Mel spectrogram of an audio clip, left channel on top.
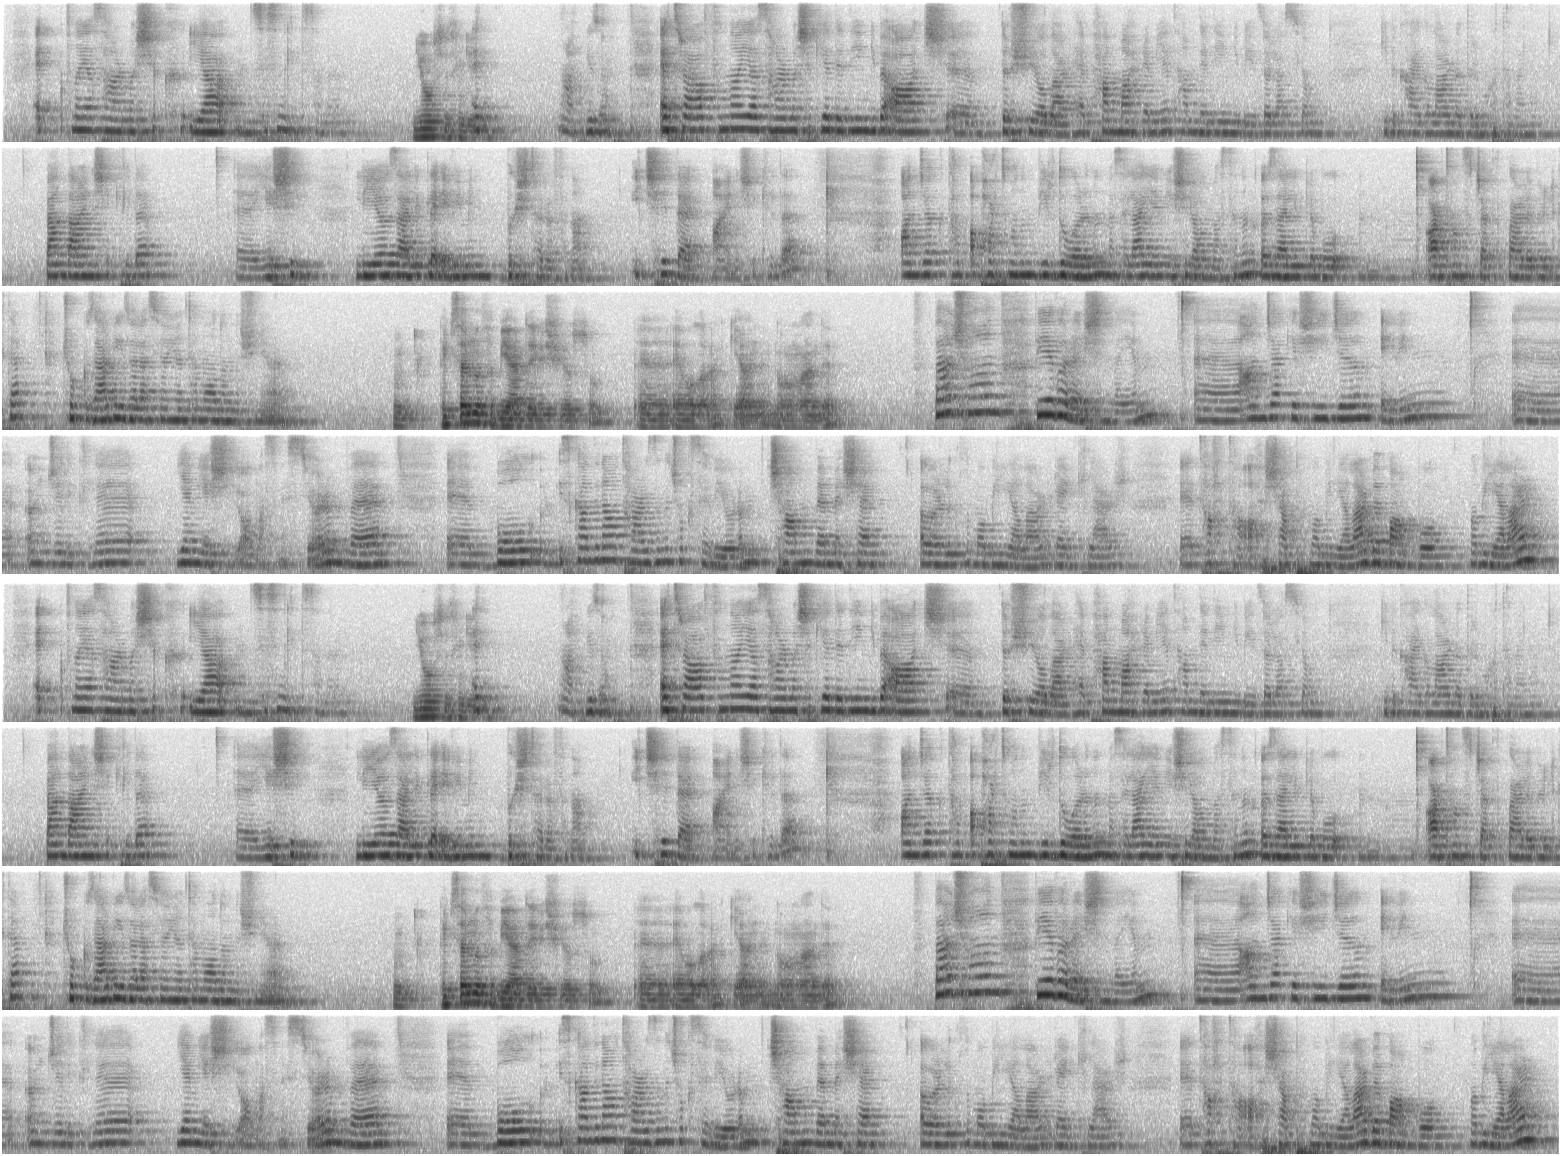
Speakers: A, on the right; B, on the left.
A: etrafına ya sarmaşık ya m, sesim gitti sanırım.
B: Yol sesin geliyor.
A: Et, ay, güzel. Etrafına ya sarmaşık ya dediğin gibi ağaç e, döşüyorlar hep. Hem mahremiyet hem dediğin gibi izolasyon gibi kaygılarladır muhtemelen. Ben de aynı şekilde e, yeşilliği özellikle evimin dış tarafına. İçi de aynı şekilde. Ancak tam apartmanın bir duvarının mesela yemyeşil olmasının özellikle bu ım, artan sıcaklıklarla birlikte çok güzel bir izolasyon yöntemi olduğunu düşünüyorum.
B: Hı. Peki sen nasıl bir yerde yaşıyorsun e, ev olarak yani normalde?
A: Ben şu an bir ev arayışındayım. Eee, ancak yaşayacağım evin eee öncelikle yemyeşil olmasını istiyorum ve Ee, bol İskandinav tarzını çok seviyorum. Çam ve meşe ağırlıklı mobilyalar, renkler, e, tahta, ahşap mobilyalar ve bambu mobilyalar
